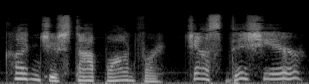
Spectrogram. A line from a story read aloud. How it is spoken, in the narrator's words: suggested the Water Rat wistfully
